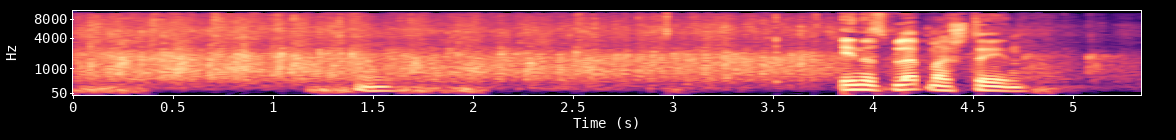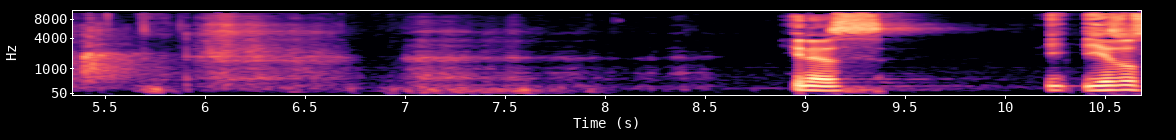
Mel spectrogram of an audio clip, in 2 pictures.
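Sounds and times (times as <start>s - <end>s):
audience applause: 0.0s - 5.8s
speech: 1.4s - 1.8s, 3.8s - 4.9s, 9.0s - 9.4s, 10.2s - 10.6s.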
